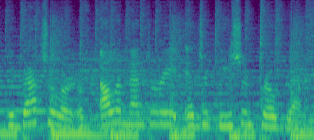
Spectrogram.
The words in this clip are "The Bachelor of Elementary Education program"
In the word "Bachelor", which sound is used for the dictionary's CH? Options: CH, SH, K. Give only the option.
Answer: CH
